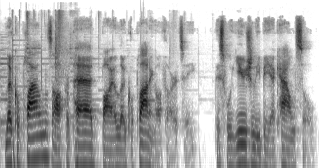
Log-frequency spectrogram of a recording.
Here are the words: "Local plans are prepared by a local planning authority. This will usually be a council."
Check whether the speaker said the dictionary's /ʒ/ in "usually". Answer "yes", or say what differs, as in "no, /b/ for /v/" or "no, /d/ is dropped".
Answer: yes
